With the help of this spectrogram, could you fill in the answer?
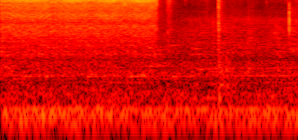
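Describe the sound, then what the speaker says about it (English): A hairspray can sprays steady, close hiss over the front section of hair while it is shaped into a blow-dried volume pompadour. The continuous spray fills the whole moment with no talk over it. "otra vez acercamos el spray."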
